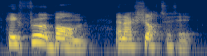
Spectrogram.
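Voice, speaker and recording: A male audiobook narrator with a fairly high speaking voice for a man. He reads scripted first-person adventure prose as a storyteller. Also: lively intonation, normal speed.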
